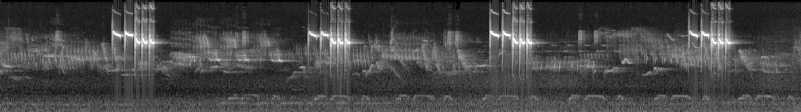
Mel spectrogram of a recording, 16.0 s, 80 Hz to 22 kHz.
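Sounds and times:
other birds twittering: 0.0s - 16.0s
Eurasian blue tit Cyanistes caeruleus calling: 2.2s - 3.2s, 6.2s - 7.1s, 9.8s - 10.8s, 13.7s - 16.0s.

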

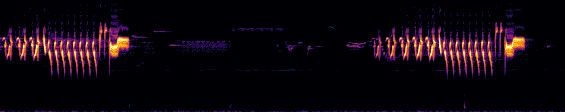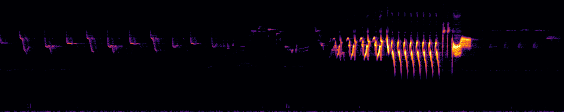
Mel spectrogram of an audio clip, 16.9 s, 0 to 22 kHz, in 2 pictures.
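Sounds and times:
common chaffinch Fringilla coelebs singing: 0.0s - 2.0s, 5.6s - 7.9s, 12.8s - 15.6s.

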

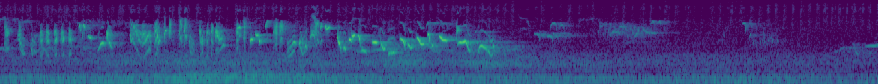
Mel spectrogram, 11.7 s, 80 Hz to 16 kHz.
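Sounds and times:
Eurasian blackcap song, Sylvia atricapilla warbling: 0.0s - 8.9s.

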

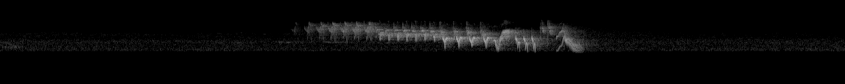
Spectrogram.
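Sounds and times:
common chaffinch Fringilla coelebs singing descending run: 3.0s - 5.8s.

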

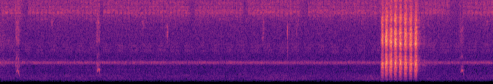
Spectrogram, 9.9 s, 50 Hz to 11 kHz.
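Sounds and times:
Eurasian magpie giving a harsh rattling chatter: 7.6s - 8.4s.

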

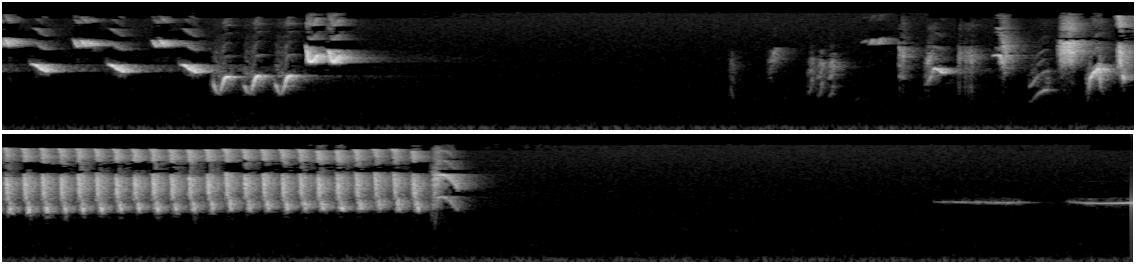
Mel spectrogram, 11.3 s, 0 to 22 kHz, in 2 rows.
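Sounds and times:
common nightingale singing, Luscinia megarhynchos: 0.0s - 2.4s, 3.6s - 8.2s, 10.3s - 11.2s.

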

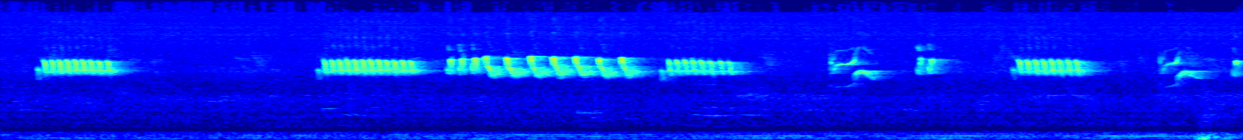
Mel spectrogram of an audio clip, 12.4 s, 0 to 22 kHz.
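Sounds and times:
European greenfinch Chloris chloris song of ringing trills: 0.4s - 1.4s, 3.2s - 7.5s, 8.3s - 11.0s, 11.6s - 12.4s.

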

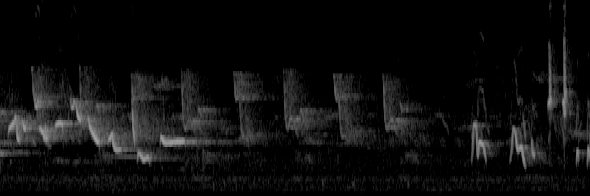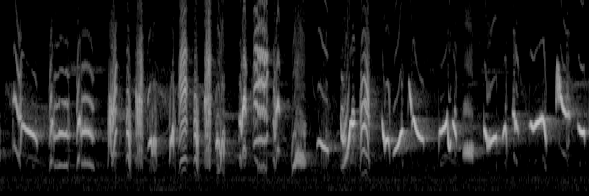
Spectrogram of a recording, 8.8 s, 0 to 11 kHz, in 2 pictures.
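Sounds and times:
Eurasian blackcap Sylvia atricapilla song: 0.0s - 8.8s.

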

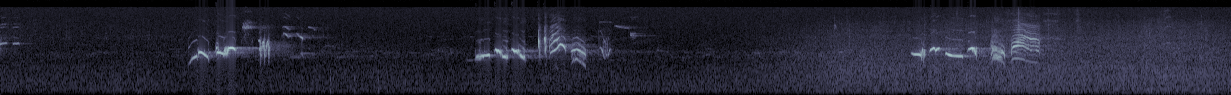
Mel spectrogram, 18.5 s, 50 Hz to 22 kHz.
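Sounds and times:
common blackbird Turdus merula singing: 2.8s - 5.1s, 6.5s - 9.6s, 13.7s - 15.7s.

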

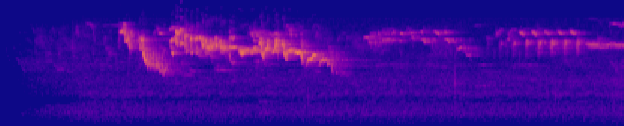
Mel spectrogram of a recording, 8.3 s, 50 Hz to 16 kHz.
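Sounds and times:
European robin singing: 0.1s - 8.3s.

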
